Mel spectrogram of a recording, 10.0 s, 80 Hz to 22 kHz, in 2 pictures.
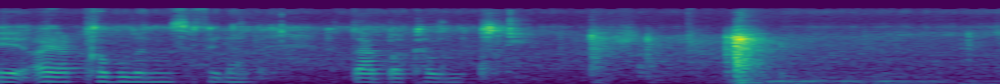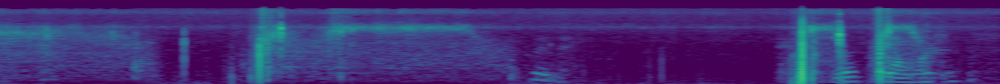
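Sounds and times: cupboard handling noise: 3.0s - 6.4s.

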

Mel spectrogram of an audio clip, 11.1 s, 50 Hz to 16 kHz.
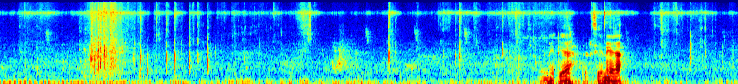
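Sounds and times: leaves and stems rustling: 0.2s - 4.9s, 5.7s - 11.0s.

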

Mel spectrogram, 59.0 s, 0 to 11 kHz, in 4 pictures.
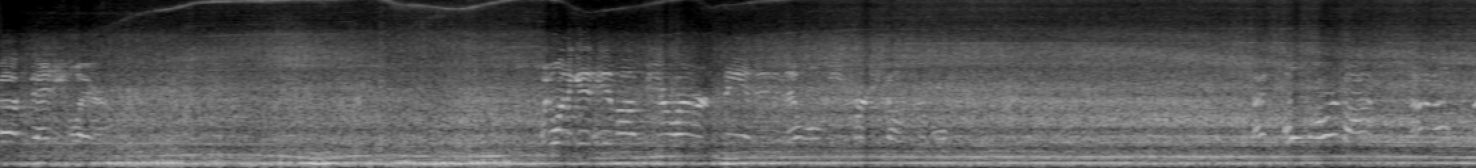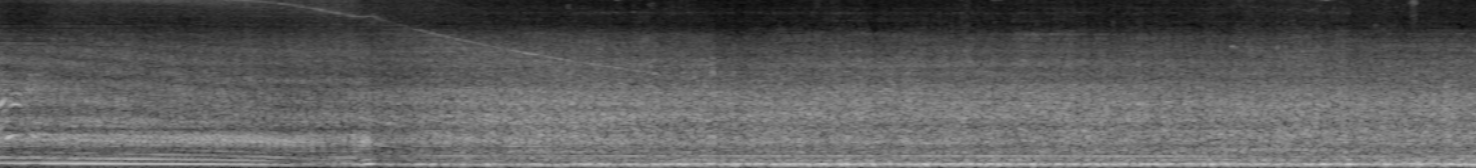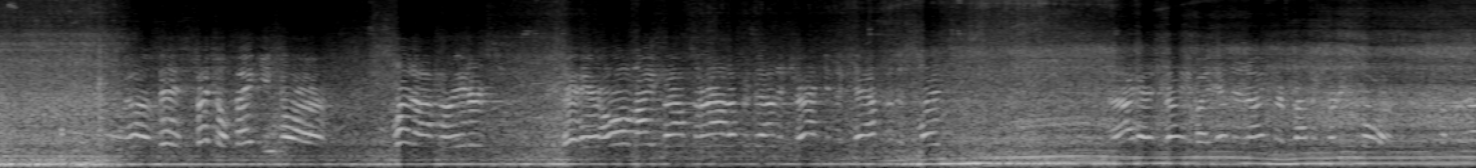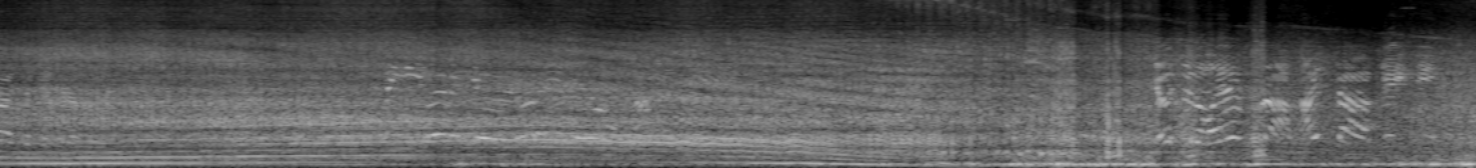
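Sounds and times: diesel truck engine at full throttle: 0.0s - 59.0s.

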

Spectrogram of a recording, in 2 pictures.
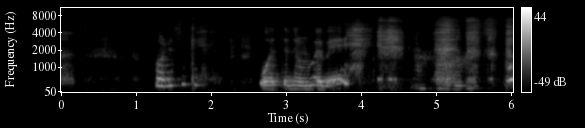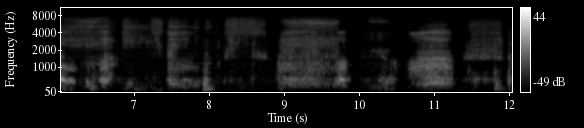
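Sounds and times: woman breathing hard: 4.0s - 12.0s.

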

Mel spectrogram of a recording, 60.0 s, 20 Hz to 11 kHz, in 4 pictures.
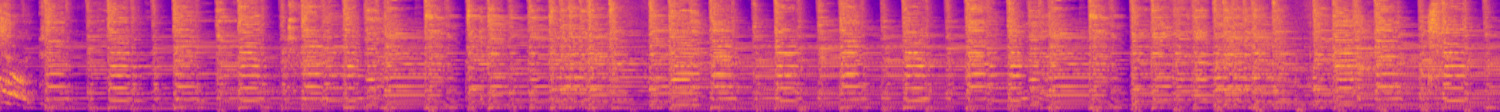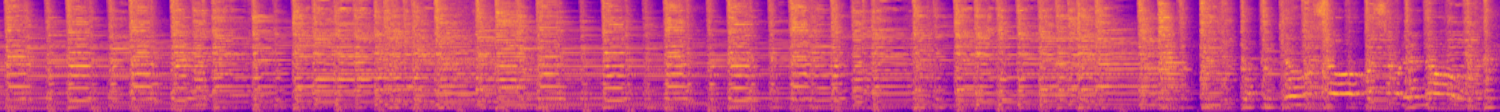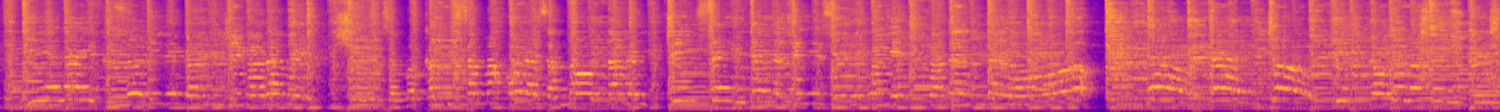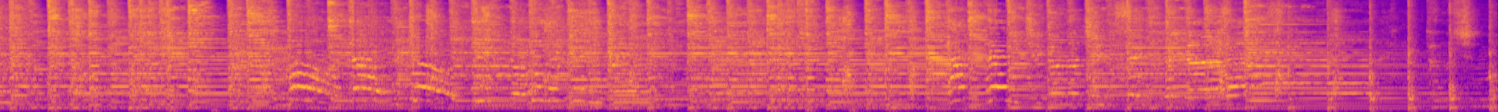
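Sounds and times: acoustic guitar strumming: 0.0s - 59.9s
man singing: 0.0s - 59.9s.

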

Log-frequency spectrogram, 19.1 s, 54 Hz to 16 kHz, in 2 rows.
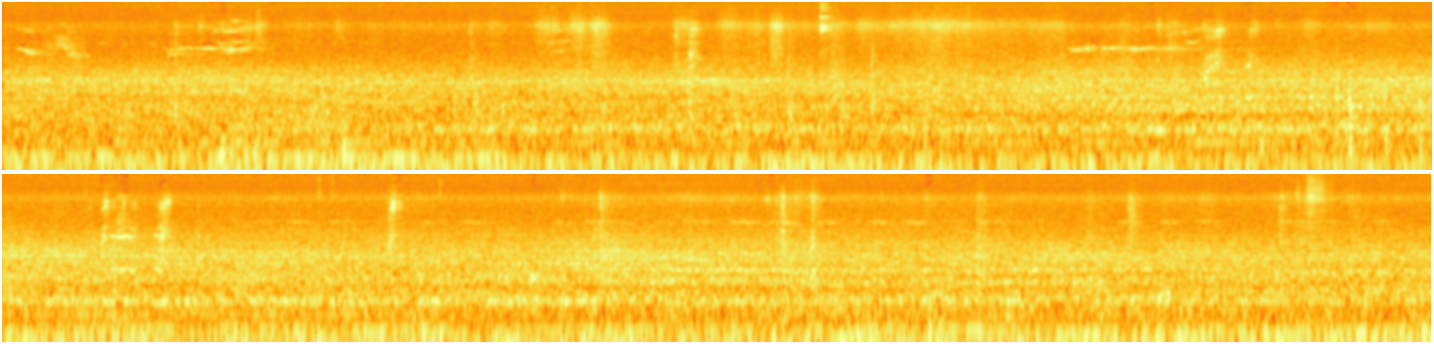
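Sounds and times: steady low hum: 0.0s - 19.0s
cat chirping: 7.2s - 8.4s, 10.2s - 10.7s.

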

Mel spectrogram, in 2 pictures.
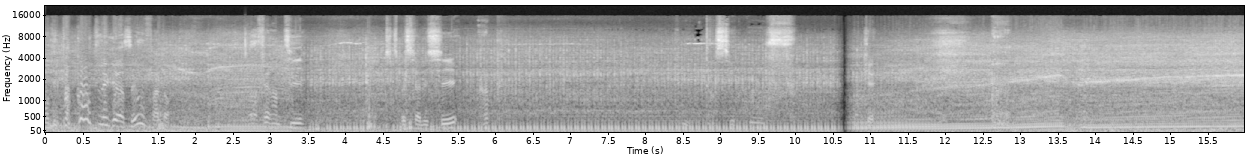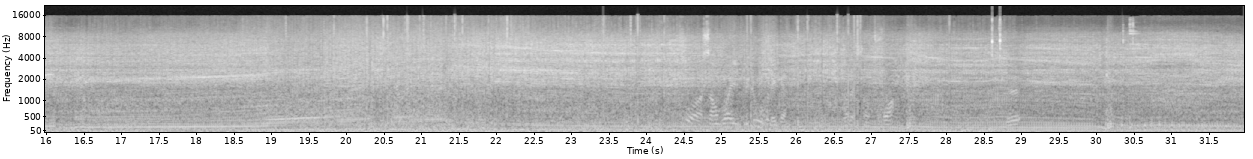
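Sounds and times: motorcycle engine accelerating: 0.0s - 31.9s.

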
